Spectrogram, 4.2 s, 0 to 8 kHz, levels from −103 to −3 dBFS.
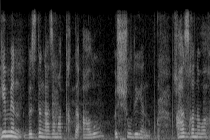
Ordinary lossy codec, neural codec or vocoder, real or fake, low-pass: none; none; real; 7.2 kHz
